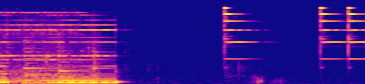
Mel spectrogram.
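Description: A mobile phone rings with short, bright bell-like bursts: one ring, then two more close together. Music ends abruptly just before the rings, and the pauses between them are near silent.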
